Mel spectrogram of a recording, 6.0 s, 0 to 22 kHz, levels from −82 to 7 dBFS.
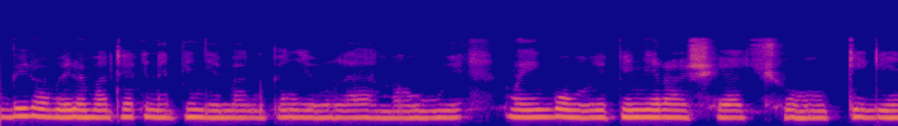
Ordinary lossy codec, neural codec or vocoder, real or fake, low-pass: none; codec, 16 kHz, 2 kbps, FreqCodec, larger model; fake; 7.2 kHz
